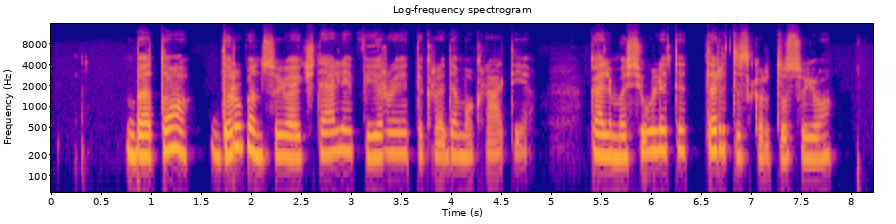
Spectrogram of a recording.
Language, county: Lithuanian, Telšiai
